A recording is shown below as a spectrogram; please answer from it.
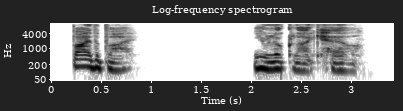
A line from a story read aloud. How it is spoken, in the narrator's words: he murmured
